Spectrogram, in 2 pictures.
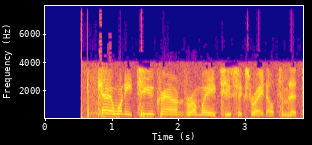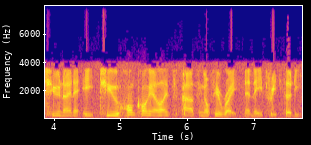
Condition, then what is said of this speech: None; typical speech.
